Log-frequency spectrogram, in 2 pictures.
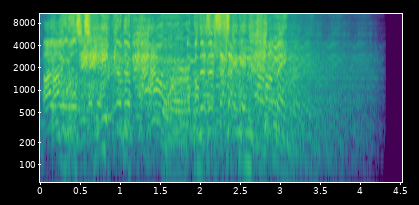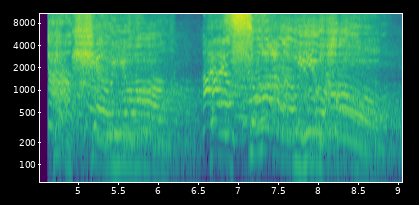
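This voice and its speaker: A woman voicing a megalomaniacal, contemptuous female tyrant who craves godhood, in theatrical video game villain style. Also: high voice. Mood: raging, grandiose.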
